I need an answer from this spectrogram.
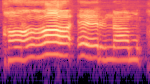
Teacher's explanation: এক মাথা এক লেস, যার উপরে এক নুক্তা, জিহিবার গোড়ার শেষ ভাগ, তার বরাবর উপরের, তালুর সাথে হালকা চুলকিয়ে যার উচ্চারণ করতে হয়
